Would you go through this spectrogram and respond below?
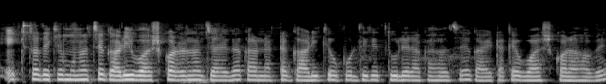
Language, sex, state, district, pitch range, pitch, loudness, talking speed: Bengali, male, West Bengal, Jalpaiguri, 190-215 Hz, 205 Hz, -18 LUFS, 205 wpm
